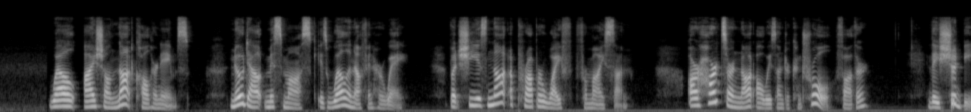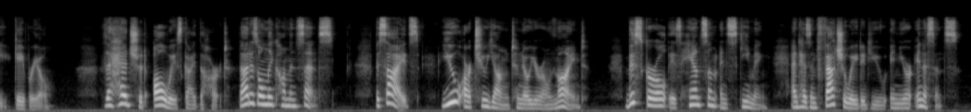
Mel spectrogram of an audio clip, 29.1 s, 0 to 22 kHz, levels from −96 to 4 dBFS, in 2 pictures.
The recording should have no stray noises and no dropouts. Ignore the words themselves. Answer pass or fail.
pass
